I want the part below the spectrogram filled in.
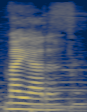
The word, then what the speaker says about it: Mayyadaa: Wait. How do you spell it? – I don't want to. – Please. – M-A-Y-Y-A-D-A-A. – Two Y's?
